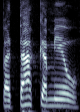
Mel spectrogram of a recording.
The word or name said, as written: Pataca Meo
